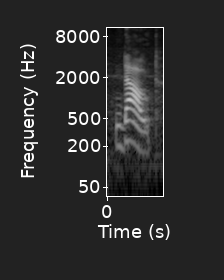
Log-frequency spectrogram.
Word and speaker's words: doubt: B is not pronounced after T usually. When B comes before T, then B will be silent. You see this word, that. B will be silent. That, doubt, subtle.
